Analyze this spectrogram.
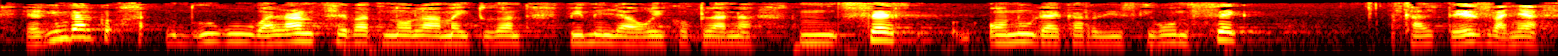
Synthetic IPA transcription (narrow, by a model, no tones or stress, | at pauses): e̞ɣ̞imbeaɾkouɣuβalant͡se̞βat̪no̞laːmajt̪uðanbimiʎao̞ɣejko̞planase̞ɾo̞nuɾaekariðiskiɣ̞unse̞k | kalt̪e̞ːzβajɲa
